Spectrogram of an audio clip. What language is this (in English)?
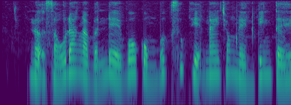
Vietnamese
